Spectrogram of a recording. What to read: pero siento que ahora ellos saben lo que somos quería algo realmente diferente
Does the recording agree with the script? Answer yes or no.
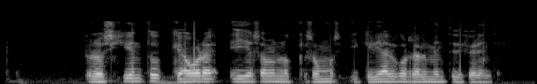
no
